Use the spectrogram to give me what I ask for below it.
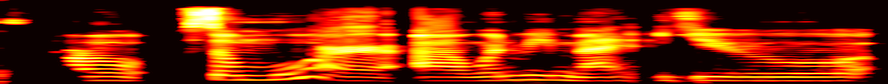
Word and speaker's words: Mor: So, more uh in Hebrew it's pronounced mo. And so Mo or Moore is the Hebrew for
